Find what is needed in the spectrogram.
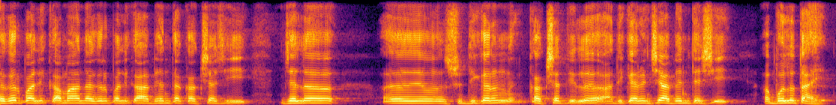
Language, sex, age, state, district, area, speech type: Marathi, male, 60+, Maharashtra, Ahmednagar, urban, spontaneous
